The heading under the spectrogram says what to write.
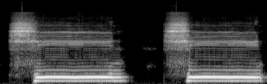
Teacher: কোরআন থেকে হরফগুলো দেখে বুঝতে পারবোশিন শিনের মাখাল হচ্ছে জিহবার মধ্যখান জিহবার মধ্যখান উপরে তালুর সাথে মানে তালুর দিকে চলে যাবে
